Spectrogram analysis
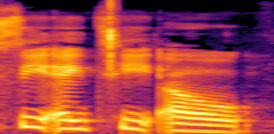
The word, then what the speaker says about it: Cato: the I think it's c-a-t-o like a discussion I think it's pronounced Cato um but it was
